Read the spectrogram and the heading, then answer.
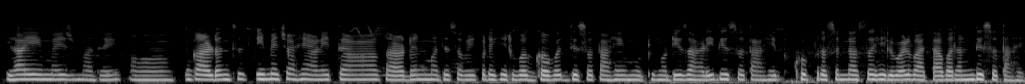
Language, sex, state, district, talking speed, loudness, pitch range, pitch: Marathi, female, Maharashtra, Solapur, 170 wpm, -25 LUFS, 210-225 Hz, 220 Hz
